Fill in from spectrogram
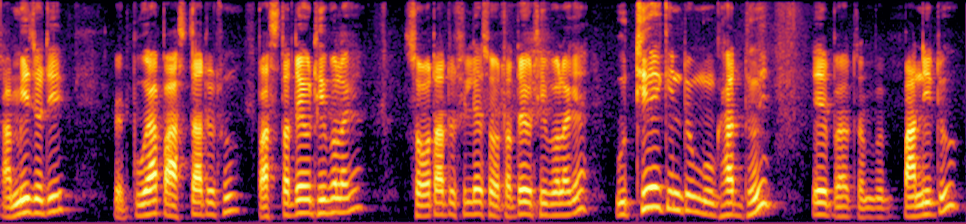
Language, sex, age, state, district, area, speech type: Assamese, male, 45-60, Assam, Majuli, urban, spontaneous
